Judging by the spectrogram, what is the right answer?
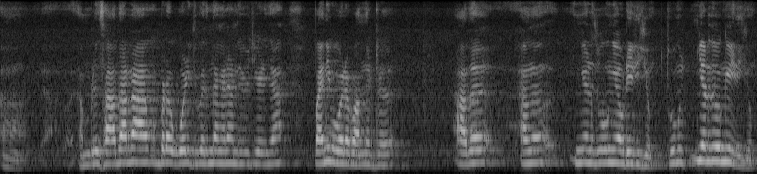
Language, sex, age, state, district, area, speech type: Malayalam, male, 60+, Kerala, Kottayam, rural, spontaneous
